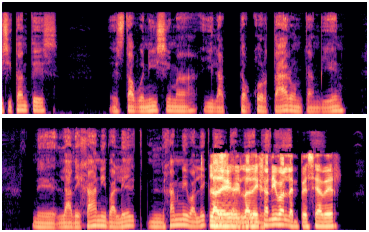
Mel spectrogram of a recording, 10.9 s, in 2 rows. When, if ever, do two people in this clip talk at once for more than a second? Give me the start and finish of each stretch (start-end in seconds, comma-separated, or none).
8.6-9.8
